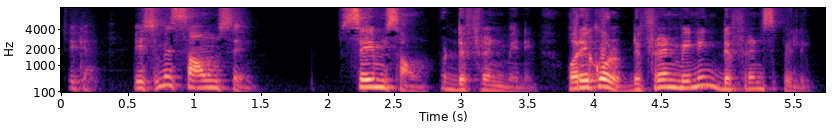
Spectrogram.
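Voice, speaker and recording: A man giving an animated classroom lecture as an English teacher, repeating his key points. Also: a little high, fairly quick, slightly rough.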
